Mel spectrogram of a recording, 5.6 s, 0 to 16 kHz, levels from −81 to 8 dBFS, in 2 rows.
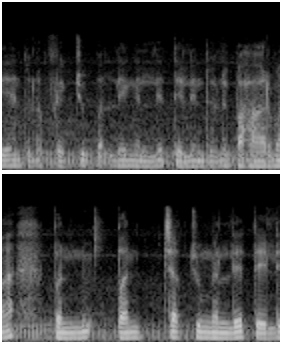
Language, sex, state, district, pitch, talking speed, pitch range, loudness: Wancho, male, Arunachal Pradesh, Longding, 110 Hz, 235 wpm, 105-115 Hz, -20 LUFS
